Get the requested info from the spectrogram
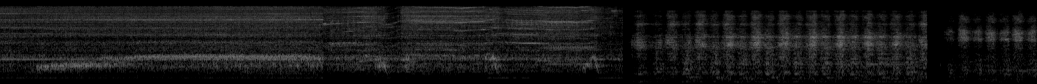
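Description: Bandsaw running steadily as its blade cuts a small wooden block, a whine rising and then easing during the cut. About six seconds in it cuts off suddenly to the rasping strokes of a hand file on a wooden block clamped in a vise, about three strokes a second, with a brief break near the end.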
